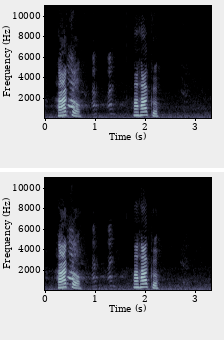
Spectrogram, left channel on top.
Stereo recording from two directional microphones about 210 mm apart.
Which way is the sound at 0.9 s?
15° right (ahead or behind).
